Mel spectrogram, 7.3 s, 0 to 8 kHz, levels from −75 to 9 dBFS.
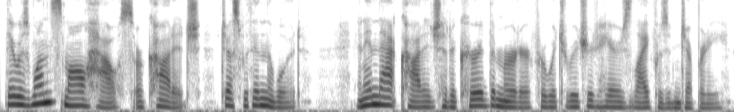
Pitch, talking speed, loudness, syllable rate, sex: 160 Hz, 220 wpm, -18 LUFS, 6.4 syllables/s, female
